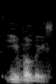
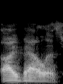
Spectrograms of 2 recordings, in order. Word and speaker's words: Ivalice: And that's how you actually pronounce it. It's Ivalice, not Ivalice or whatever. It's Ivalice.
